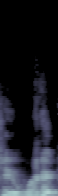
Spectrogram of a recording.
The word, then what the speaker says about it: turmeric: we've picked turmeric and I'm trying really hard to correct my pronunciation but um even though I've used and cooked and eaten this spice for years and years and years I'm a native Kian and I've always pronounced it turmeric so I'll do the best I can but in my world if it's interchangeable turmeric is the same thing as tumeric so as I start to talk I might slide into my Kentucky pronunciation so turmeric is a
